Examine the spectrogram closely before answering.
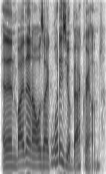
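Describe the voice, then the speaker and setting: A man's voice: fairly high pitch, lively intonation, fast, fairly bright tone, dry recording, studio quality. A young man hosting a casual podcast, asking curious questions and laughing easily. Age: young adult. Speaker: podcast host.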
